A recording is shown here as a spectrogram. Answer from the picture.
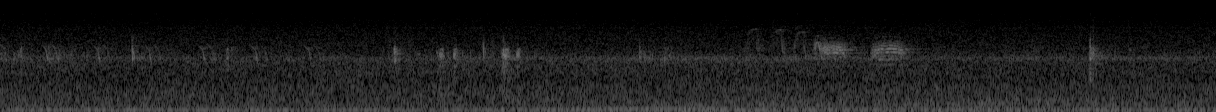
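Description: Faint chirps and short call notes of songbirds, with a brief quick run of notes about four seconds in, over a low steady hum.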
